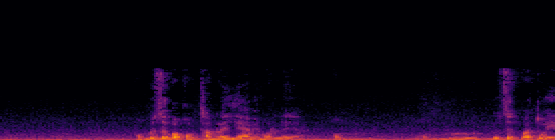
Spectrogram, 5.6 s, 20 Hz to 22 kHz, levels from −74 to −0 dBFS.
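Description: Throughout the speech, the top end stops at 11.3 kHz and the smearing and swirly artefacts of two different codecs are heard together, likely from transcoding between lossy codecs, which fits MP3 near 48 kbit/s re-encoded as Vorbis near 39 kbit/s. A spectrogram shows a flat ceiling with patchy, speckled high bands.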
